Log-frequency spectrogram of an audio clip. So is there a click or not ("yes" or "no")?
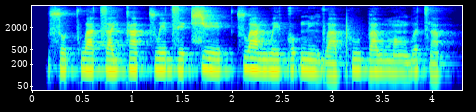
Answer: no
